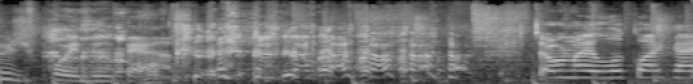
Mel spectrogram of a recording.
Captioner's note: both laugh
